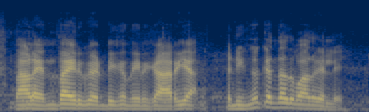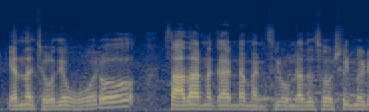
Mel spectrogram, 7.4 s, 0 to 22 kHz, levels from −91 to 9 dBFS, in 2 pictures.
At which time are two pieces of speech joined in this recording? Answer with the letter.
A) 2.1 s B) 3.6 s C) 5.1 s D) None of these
A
